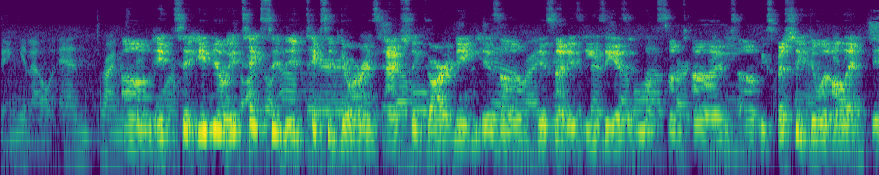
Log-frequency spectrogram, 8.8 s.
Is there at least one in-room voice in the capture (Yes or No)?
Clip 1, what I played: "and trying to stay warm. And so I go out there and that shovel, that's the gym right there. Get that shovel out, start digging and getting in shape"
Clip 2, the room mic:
Yes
